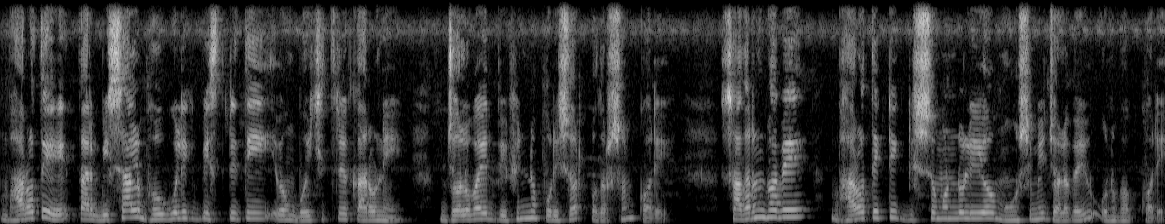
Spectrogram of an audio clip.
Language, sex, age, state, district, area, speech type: Bengali, female, 60+, West Bengal, Nadia, rural, spontaneous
